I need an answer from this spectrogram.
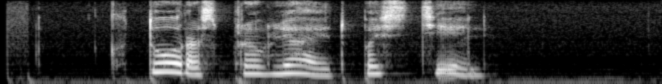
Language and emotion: Russian, sad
